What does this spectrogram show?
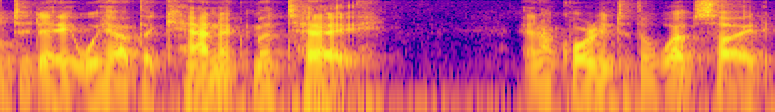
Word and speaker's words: Mete: on the table today we have the canik mate and according to the website it is pronounced mate and this is an evolution of the tp9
